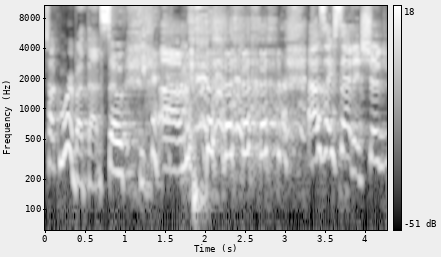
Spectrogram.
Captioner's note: laughter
